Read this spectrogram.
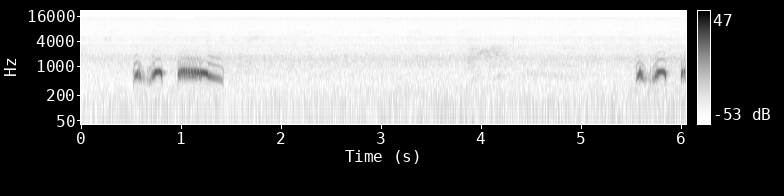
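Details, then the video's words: Luring call of a spotted dove: a double hoot and a long falling coo, then a quiet pause of about four seconds before the next pair of short hoots begins. "Tiếng chim cu gáy kèm kích bổi nhanh nổi - Suara yang menarik suara Tekukur Enak Didengar Buat Pikat"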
